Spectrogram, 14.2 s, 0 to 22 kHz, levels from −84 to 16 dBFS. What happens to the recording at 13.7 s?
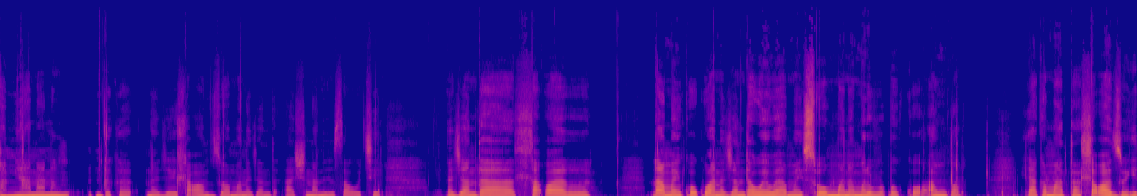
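Nothing goes wrong at 13.7 s; the speech carries on cleanly through that moment with no dropout, click or distortion.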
